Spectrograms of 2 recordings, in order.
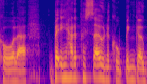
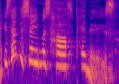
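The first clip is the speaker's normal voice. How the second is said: put-on puzzled young woman; 13 semitones higher, 3 dB quieter than usual. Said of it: "she said".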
